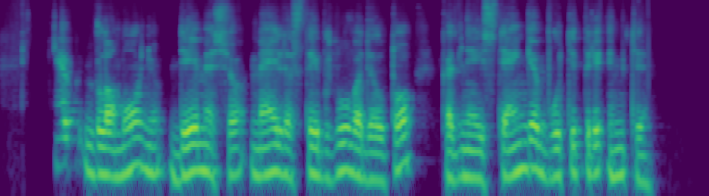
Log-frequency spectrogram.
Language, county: Lithuanian, Panevėžys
